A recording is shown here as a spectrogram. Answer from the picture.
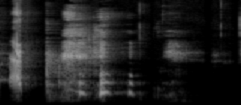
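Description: A woman laughing in short breathy bursts that die away in the second half.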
